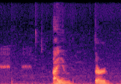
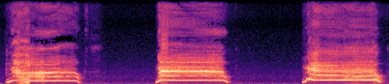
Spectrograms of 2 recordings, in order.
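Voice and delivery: very high, drawn-out wail; stretched high-pitched cry; mock despair; 5 dB louder, much slower than usual. Losing out in the game.

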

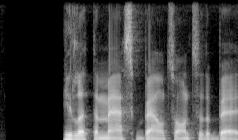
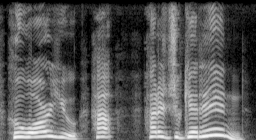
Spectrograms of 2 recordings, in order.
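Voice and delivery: put-on terrified child; 7 dB louder than usual. Terrified boy facing monster.

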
